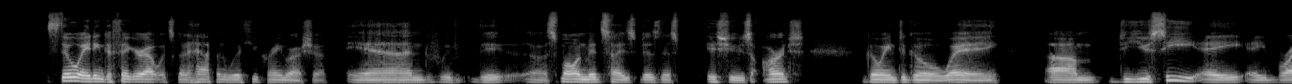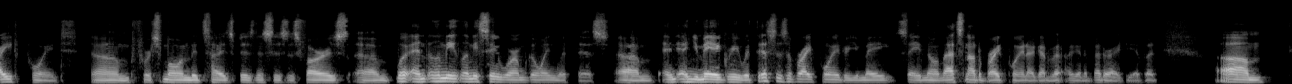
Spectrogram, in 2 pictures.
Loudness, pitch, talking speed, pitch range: -24 LUFS, 110 Hz, 200 wpm, 100-120 Hz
